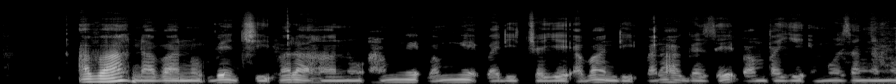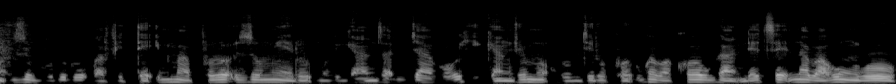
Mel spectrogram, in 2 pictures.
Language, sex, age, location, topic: Kinyarwanda, female, 18-24, Kigali, government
